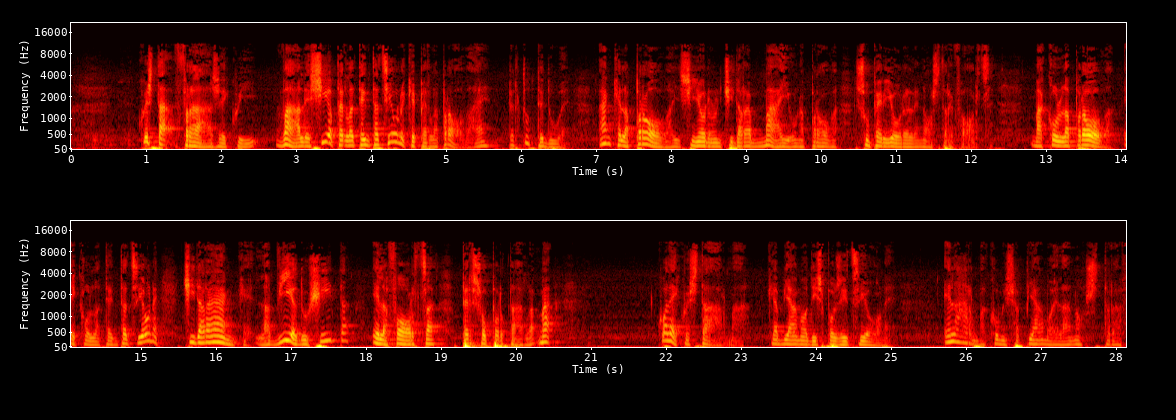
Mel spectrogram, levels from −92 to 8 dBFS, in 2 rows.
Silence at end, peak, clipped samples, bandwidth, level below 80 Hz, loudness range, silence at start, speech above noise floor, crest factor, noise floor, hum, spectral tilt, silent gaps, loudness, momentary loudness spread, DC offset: 0.05 s; 0 dBFS; under 0.1%; 11 kHz; -30 dBFS; 10 LU; 0.95 s; 29 dB; 28 dB; -57 dBFS; none; -6 dB/octave; none; -31 LUFS; 15 LU; under 0.1%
